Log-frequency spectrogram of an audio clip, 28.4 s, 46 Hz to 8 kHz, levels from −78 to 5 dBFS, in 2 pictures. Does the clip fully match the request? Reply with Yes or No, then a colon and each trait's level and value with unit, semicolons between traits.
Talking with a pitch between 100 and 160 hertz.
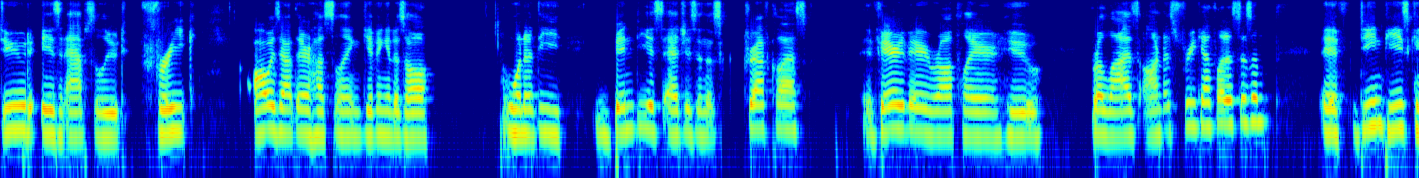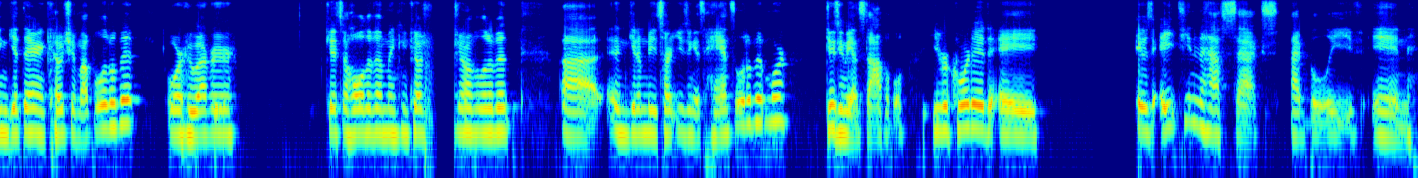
No: medium, 170 Hz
